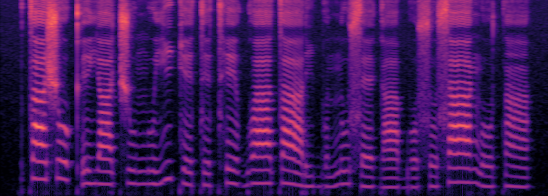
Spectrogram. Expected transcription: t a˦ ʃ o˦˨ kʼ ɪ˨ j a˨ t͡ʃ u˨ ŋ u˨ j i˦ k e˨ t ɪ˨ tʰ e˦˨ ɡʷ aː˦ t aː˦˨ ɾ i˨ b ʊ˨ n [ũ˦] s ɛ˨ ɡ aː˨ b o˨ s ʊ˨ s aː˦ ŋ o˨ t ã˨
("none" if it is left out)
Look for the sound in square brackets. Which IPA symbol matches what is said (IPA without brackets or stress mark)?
u˦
